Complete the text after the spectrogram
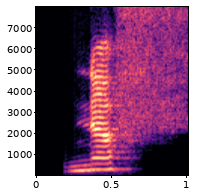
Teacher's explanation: On fa, you make sure you give hums. Hums is a flow of breath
